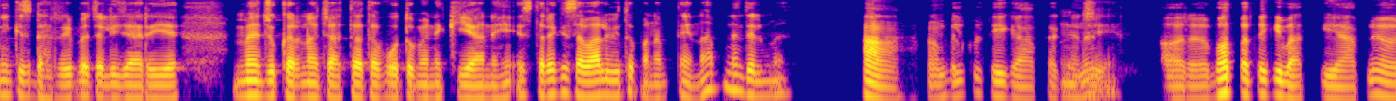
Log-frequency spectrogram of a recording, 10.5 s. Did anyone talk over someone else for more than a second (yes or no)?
no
